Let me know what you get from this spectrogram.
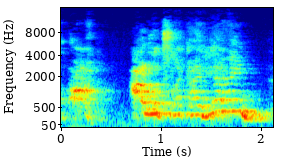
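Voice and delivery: very high, squealing mock excitement; astonished elation. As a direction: cry out high, half laughing, amazed at yourself. Acting out astonished joy after shot.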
